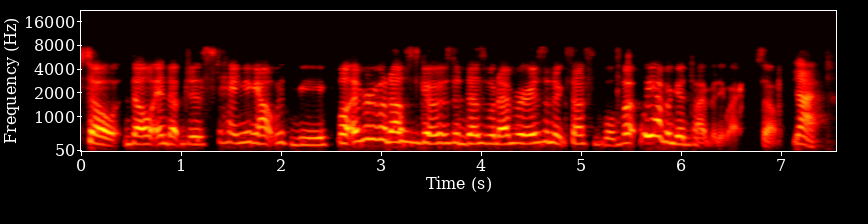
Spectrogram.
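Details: Adult woman speaking; ordinary speech.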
